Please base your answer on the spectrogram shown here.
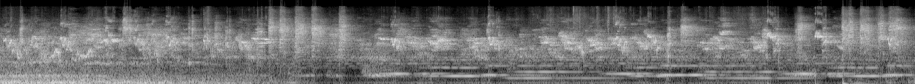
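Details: Playing, contented budgerigars chatter nonstop in busy, scratchy high warbles and squeaks, with soft sustained music underneath from about three seconds in.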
